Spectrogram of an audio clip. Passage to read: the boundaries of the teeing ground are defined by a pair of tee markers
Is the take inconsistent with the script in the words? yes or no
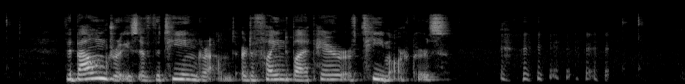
no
